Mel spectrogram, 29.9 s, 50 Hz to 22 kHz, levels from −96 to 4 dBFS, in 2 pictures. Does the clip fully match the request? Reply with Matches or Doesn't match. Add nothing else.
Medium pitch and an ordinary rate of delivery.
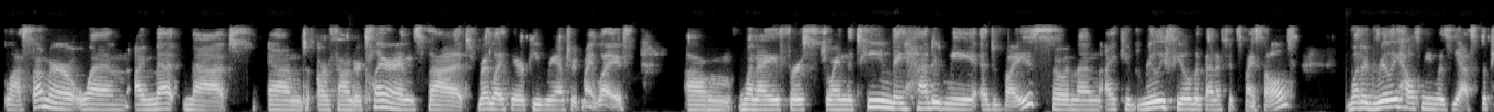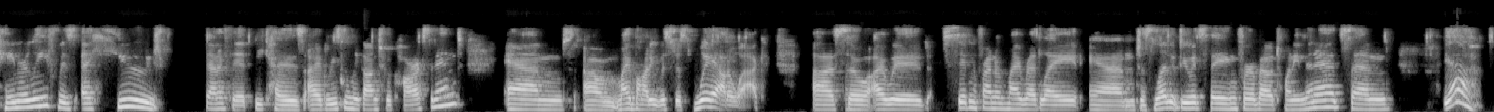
Matches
